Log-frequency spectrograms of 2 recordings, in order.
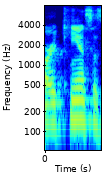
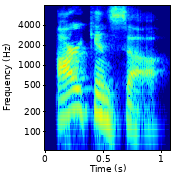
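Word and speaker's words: Arkansas: O Arkensas para mim era Arkensas. Arkens, deixa eu ver. Arkansa. Arkansa. Hum.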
